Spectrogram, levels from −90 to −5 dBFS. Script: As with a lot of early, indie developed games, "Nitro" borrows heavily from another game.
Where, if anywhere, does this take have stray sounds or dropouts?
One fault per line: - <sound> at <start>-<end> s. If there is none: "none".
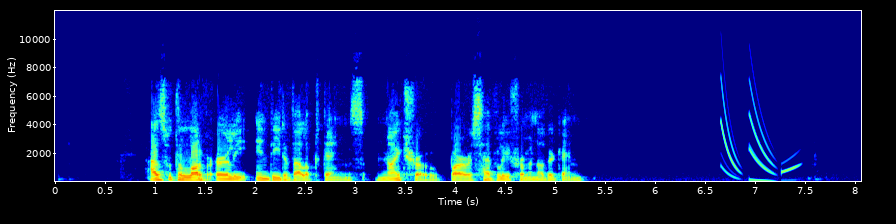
- chirp at 6.7-7.5 s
